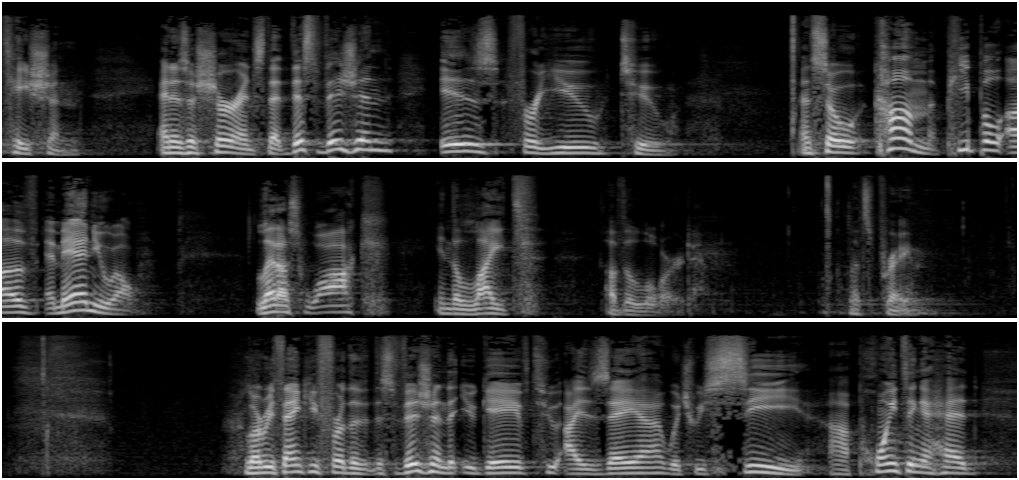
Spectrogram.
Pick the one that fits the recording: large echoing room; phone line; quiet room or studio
large echoing room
